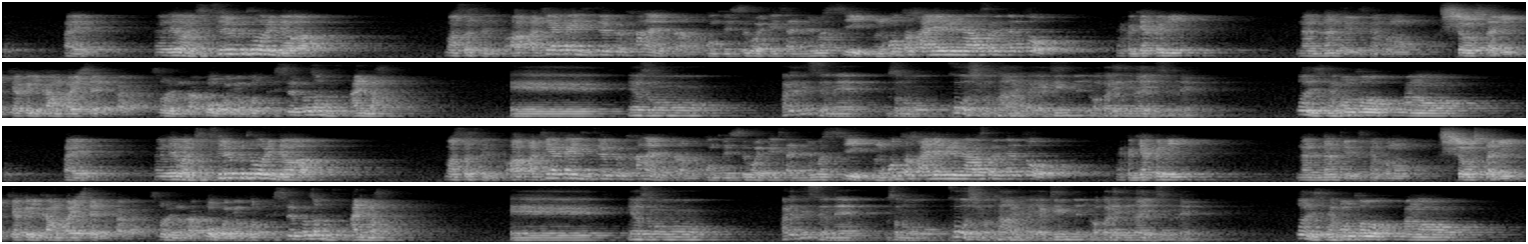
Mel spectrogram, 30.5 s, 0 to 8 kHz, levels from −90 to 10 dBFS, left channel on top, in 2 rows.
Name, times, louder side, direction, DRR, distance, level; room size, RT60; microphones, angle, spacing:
voice 1, 1.5-3.1 4.4-10.4 11.1-11.8 12.9-14.1 14.4-19.0 25.3-25.5 28.2-29.7, right 1 dB, 60° right, -5 dB, 2.0 m, -23 dB
voice 2, 20.3-21.2 21.5-22.2 23.0-23.8 24.0-27.1, equal, 25° right, -9 dB, 1.4 m, -29 dB
7.2 x 6.1 x 2.9 m, 1.3 s
head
